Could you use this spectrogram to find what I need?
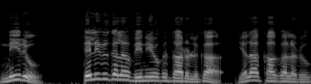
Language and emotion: Telugu, neutral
